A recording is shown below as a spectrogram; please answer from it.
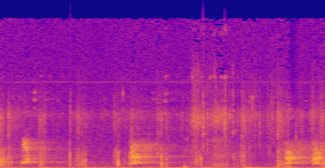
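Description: A dog barking a few short barks, over the steady crunch of footsteps in snow.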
